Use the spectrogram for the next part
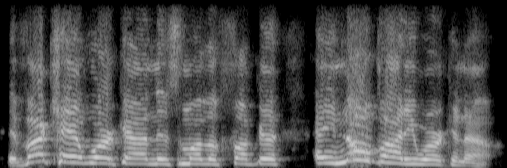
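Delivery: half-hearted shout at the whole yard; retold yell. Hauled off to the hole, yelling out to everybody in a mild mock yell. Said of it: "I yelled out to everybody".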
